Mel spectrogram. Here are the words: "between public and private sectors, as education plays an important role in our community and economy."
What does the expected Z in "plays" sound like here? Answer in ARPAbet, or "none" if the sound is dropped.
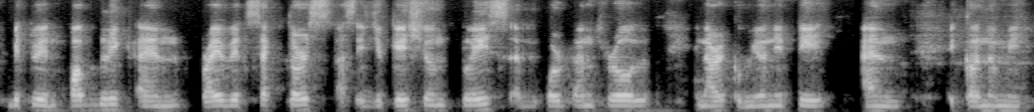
S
